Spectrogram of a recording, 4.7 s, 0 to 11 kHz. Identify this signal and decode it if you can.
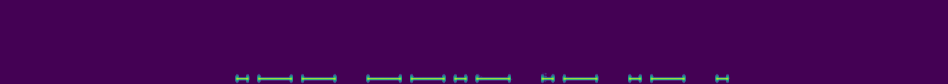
Morse code, heard as a keyed tone, about 22 wpm, 700 Hz. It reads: WQAAE
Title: Code Groups - 5 Letter:Numbers - 22wpm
